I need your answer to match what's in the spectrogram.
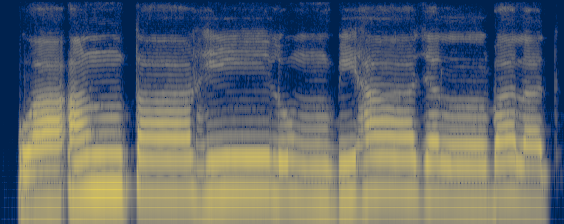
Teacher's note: এখানে নুন সাকিন ইখতিলাফ। তানবিনের পরে বা এসছে, তাই নুনকে মিমের দ্বারা পরিবর্তন করে 1 আলিফ পরিমাণ গুণনা করে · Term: ইকলাব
